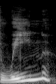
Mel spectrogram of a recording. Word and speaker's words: Wiene: is kind of uh directed by uh robert devine or also uh robert wein i've uh heard a lot of the german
